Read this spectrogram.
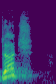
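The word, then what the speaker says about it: Duché: After this, Mr. Dutch, I know it doesn't look like Dutch, but that's how it is pronounced.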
